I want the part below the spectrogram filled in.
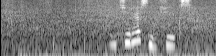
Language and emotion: Russian, sad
